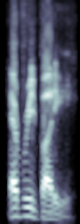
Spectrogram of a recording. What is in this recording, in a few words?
"everybody", American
